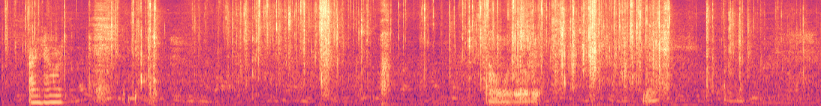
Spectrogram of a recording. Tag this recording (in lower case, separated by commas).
crackle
